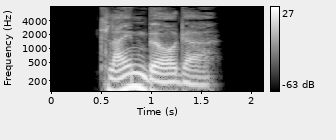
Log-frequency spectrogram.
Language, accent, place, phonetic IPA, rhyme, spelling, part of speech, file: German, Germany, Berlin, [ˈklaɪ̯nˌbʏʁɡɐ], -aɪ̯nbʏʁɡɐ, Kleinbürger, noun, De-Kleinbürger.ogg
- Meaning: Member of the petite bourgeoisie. (male or of unspecified gender)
